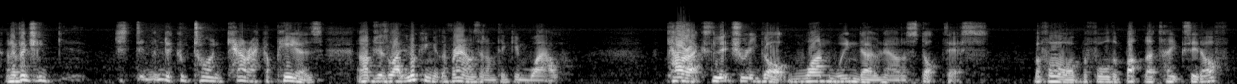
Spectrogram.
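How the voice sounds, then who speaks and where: A man's voice: mid-range voice, moderate pace, fairly bright tone. British guy chatting through his tabletop game recap, dry little asides, kinda muffled lo-fi audio w some noise. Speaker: game master recounting a tabletop roleplay session. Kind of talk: casual unscripted recap to camera. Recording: dull lo-fi sound with clear background noise.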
